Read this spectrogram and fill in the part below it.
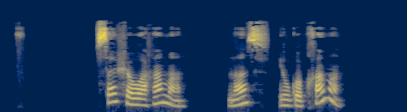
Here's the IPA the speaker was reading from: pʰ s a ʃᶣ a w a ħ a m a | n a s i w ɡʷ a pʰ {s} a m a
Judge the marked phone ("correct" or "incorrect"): incorrect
